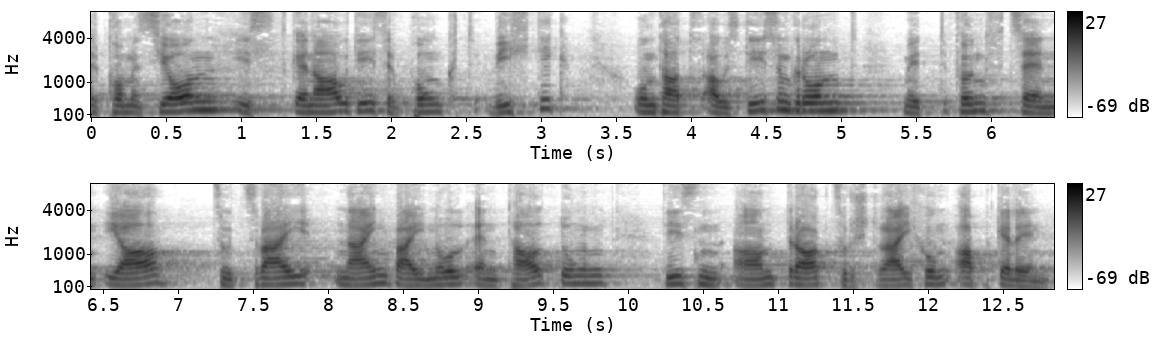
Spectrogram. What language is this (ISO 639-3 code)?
gsw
